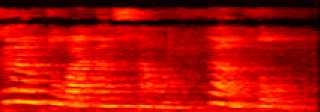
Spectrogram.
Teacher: Escreve O, mas eu digo canto. O som é o U. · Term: debordamento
